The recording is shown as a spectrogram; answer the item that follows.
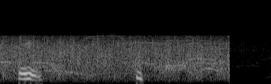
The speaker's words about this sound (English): So I want to go ahead and give you a round of applause for coming on the show today with us. We appreciate you.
